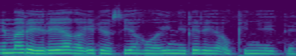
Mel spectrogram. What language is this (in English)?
Kikuyu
